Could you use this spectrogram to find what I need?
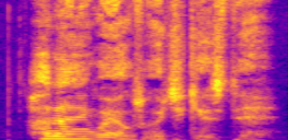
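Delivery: ordinary delivery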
